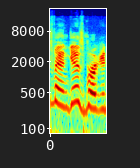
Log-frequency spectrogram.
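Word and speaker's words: van Gisbergen: Here's now here's Van Gizburg.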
